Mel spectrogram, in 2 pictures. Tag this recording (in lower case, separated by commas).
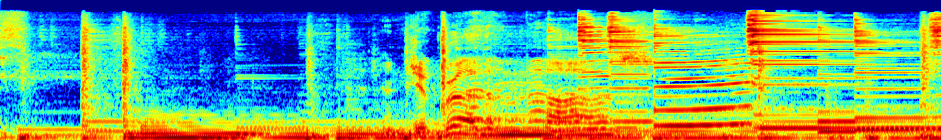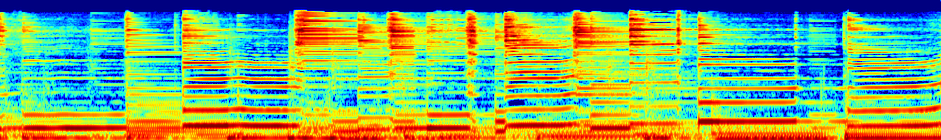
guitar, music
